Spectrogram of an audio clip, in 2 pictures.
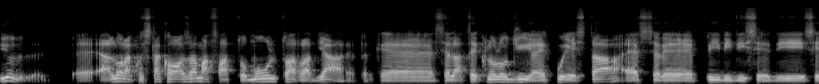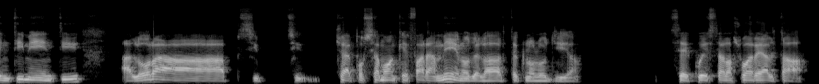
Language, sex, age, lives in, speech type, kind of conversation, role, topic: Italian, male, 40-44, Italy, conversation, unstructured, none, Come pensi che la tecnologia influenzi le relazioni tra le persone?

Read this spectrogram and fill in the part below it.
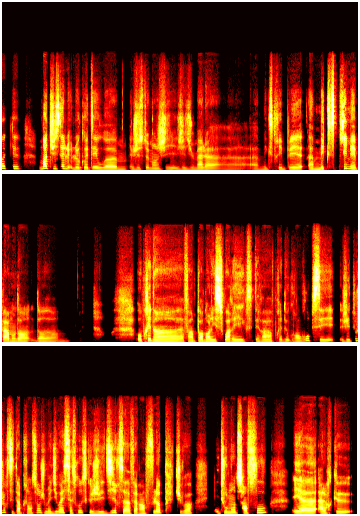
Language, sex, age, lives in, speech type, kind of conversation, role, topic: French, female, 35-39, France, conversation, unstructured, none, Comment décrirais-tu ta personnalité en quelques mots ?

